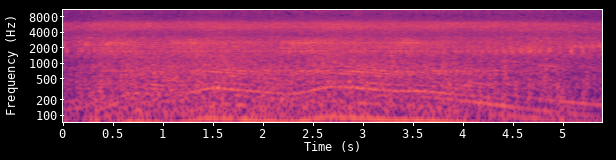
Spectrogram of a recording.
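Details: Isuzu Panther diesel after engine repair, idling: deep, even clatter, no knocks, misses or hunting; exhaust shows essentially no smoke or oil vapour, engine healthy and tight.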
